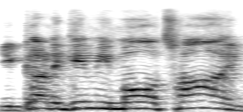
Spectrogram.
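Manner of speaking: high, pressing, urgent pleading voice. Playing a character calling to the crew while running cable: screaming. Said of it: "and I'm screaming to the rest of the crew".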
